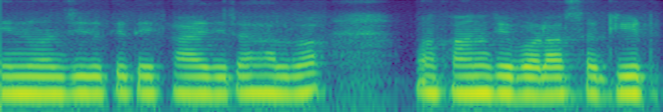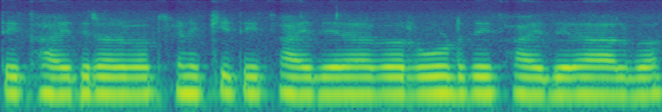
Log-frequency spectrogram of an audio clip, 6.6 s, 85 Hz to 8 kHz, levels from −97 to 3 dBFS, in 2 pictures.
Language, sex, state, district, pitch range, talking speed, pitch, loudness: Bhojpuri, female, Uttar Pradesh, Deoria, 175-180 Hz, 235 wpm, 180 Hz, -15 LUFS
